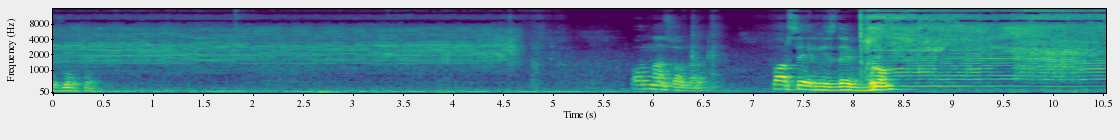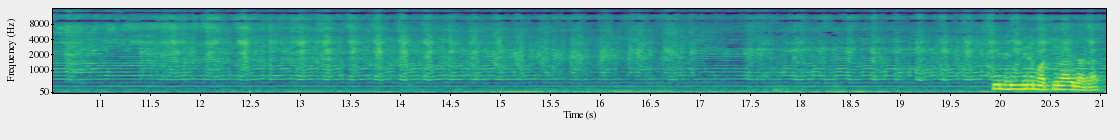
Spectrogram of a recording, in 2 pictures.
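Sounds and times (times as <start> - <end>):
electric shaver buzzing: 0.0 - 4.9, 8.1 - 21.0.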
